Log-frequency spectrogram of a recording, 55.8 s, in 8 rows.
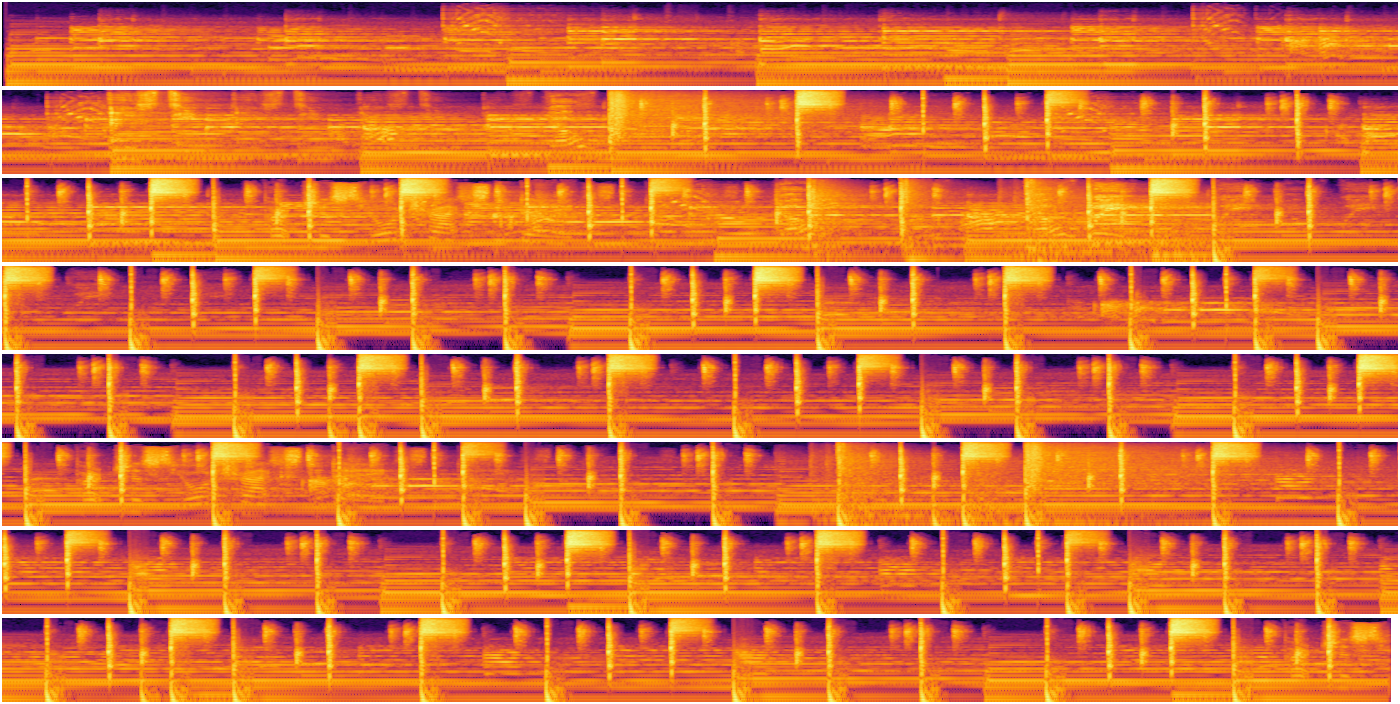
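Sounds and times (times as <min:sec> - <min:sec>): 
beat: 0:10.0 - 0:25.3, 0:25.9 - 0:30.3, 0:31.0 - 0:35.2, 0:36.0 - 0:55.7.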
